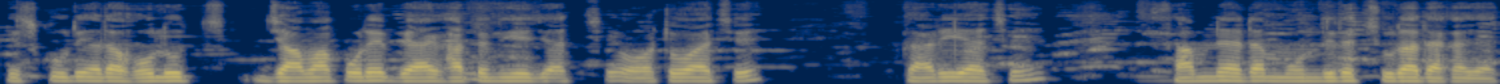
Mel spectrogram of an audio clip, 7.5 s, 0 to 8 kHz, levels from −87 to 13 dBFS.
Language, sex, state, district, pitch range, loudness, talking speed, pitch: Bengali, male, West Bengal, Dakshin Dinajpur, 125-145 Hz, -17 LUFS, 160 wpm, 135 Hz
